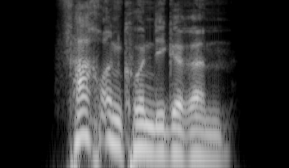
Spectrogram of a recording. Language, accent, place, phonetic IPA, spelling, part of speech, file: German, Germany, Berlin, [ˈfaxʔʊnˌkʊndɪɡəʁəm], fachunkundigerem, adjective, De-fachunkundigerem.ogg
- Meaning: strong dative masculine/neuter singular comparative degree of fachunkundig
